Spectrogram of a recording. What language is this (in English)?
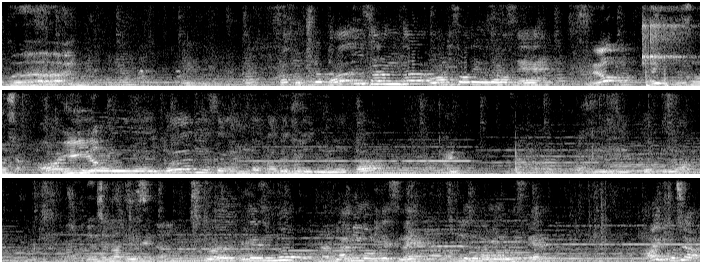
Japanese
